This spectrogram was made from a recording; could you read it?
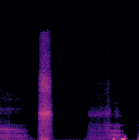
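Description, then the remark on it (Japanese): A single sharp sneeze bursts out near the start, followed by breathy exhales and a short voiced sound. “あーくしゃみでした。”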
